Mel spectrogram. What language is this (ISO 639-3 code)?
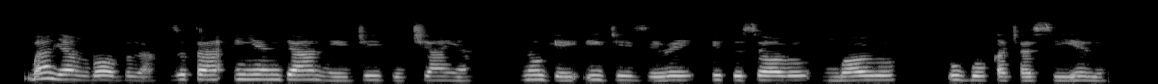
ibo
